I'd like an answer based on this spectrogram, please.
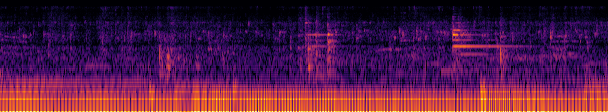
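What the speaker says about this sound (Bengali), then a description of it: "মাছটাকে আমি উল্টে পাল্টে লাল লাল করে ভেজে নিচ্ছি" Steady oil sizzling and spitting as catla fish fries in a pan, with occasional clinks of a utensil against the pan.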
